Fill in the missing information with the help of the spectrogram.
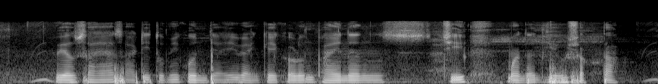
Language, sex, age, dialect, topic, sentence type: Marathi, male, 18-24, Varhadi, banking, statement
